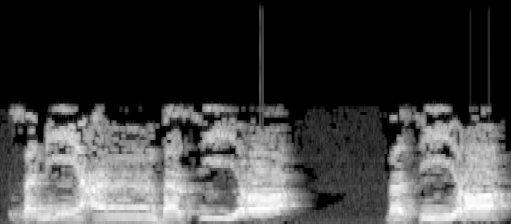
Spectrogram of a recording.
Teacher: Ketika kita wakaf di atas huruf basiran, maka kita membacanya basira. Dua harokat. · Term: mad iwad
